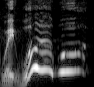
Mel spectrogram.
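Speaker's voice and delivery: very high, loud mock alarm; startled crowd. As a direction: yelp it like walkers bumping to a halt. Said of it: "bumping into each other and like".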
